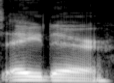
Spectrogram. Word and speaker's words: Adair: It's a long A. It's Adair. Adair. Yeah, okay. but it's said both ways.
